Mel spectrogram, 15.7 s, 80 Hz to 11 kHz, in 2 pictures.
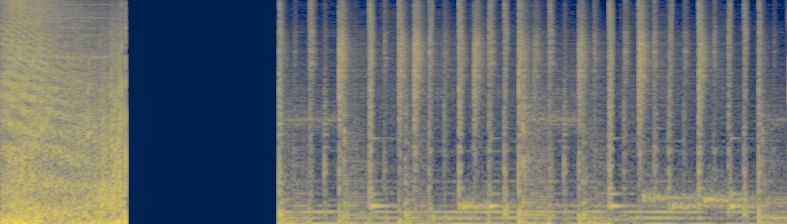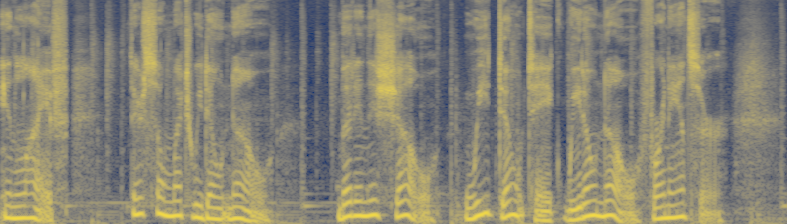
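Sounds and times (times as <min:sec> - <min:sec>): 
spaceship plummeting into trees and exploding: 0:00.0 - 0:01.3
music with steady percussive beats: 0:02.8 - 0:11.3, 0:12.2 - 0:15.7
speech: 0:07.9 - 0:15.5.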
